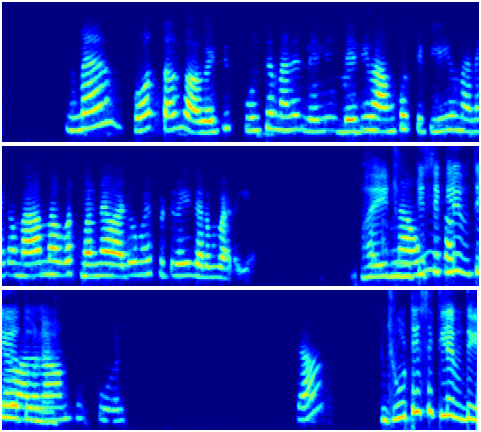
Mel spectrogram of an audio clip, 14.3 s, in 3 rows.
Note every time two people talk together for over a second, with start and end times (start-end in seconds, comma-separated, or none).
8.6-10.1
